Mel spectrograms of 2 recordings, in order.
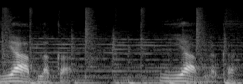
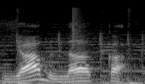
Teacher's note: the first vowel Ya is having the stress or the udarini on, and the rest of the sound of the vowels, that is O, and O after letter K is coming as A.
